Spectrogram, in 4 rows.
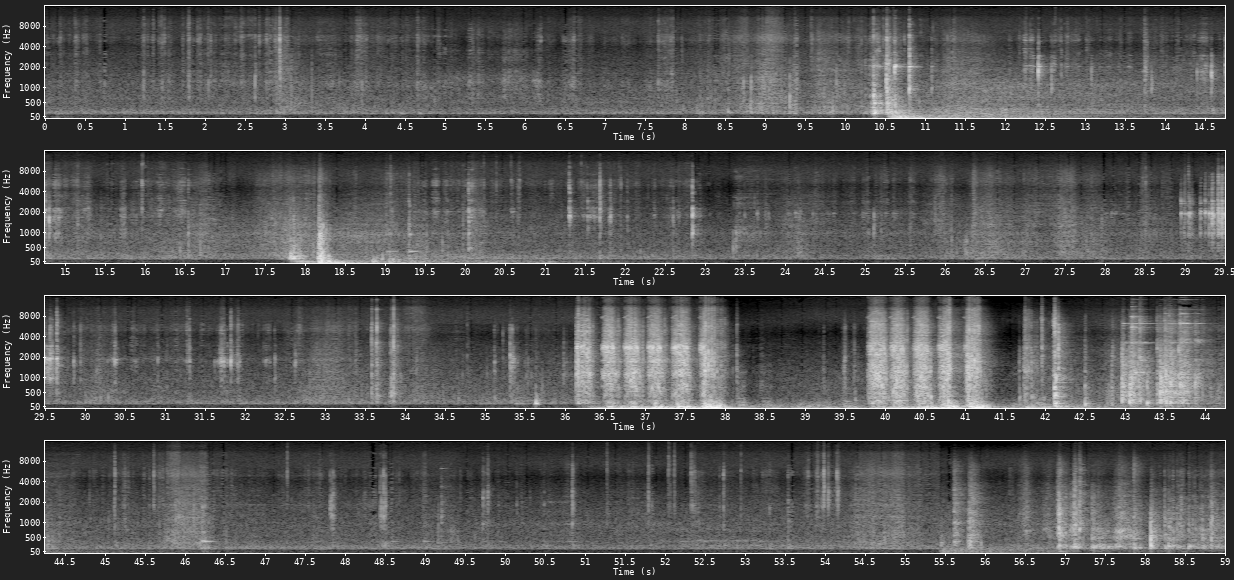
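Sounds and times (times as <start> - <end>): cordless power tool running: 36.2 - 38.2, 39.6 - 41.4.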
